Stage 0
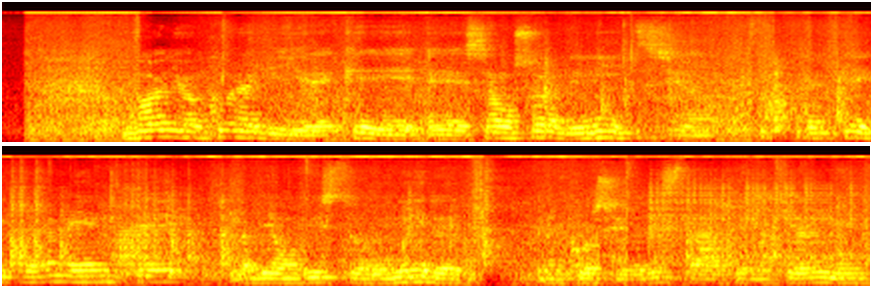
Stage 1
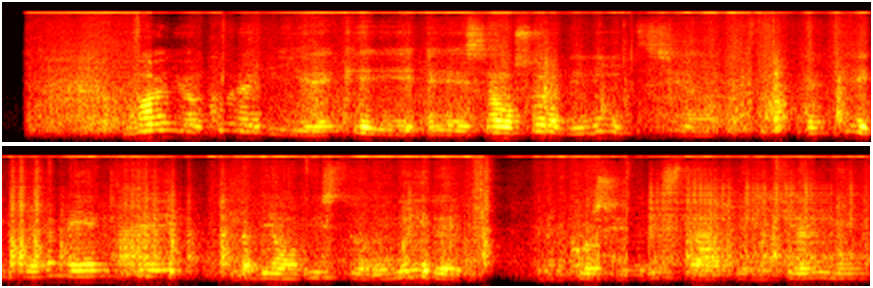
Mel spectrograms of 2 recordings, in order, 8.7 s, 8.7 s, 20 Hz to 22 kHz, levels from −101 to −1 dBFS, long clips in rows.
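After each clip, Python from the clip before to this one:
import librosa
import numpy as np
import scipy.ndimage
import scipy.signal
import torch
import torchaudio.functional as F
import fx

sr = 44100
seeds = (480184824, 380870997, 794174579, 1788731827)

y = scipy.signal.sosfilt(scipy.signal.butter(4, 420.0, 'highpass', fs=sr, output='sos'), x)
y = fx.peak_eq(y, sr, hz=810.0, db=3.5, octaves=0.85)
y = fx.upward_expand(y, sr, threshold_db=-42.0, expansion=2.5)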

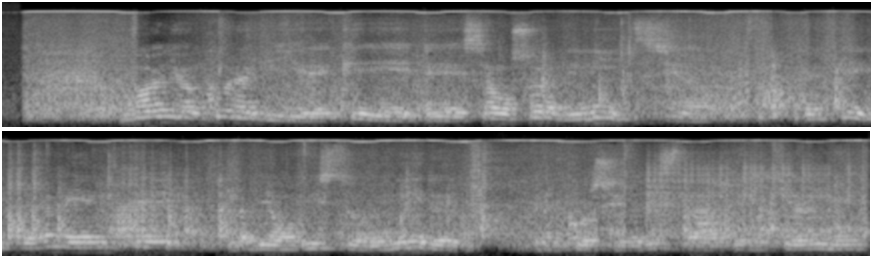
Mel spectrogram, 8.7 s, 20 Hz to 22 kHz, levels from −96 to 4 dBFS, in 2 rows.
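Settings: y = fx.low_shelf(x, sr, hz=230.0, db=6.0)
y = fx.wow_flutter(y, sr, seeds[0], rate_hz=2.1, depth_cents=28.0)
y = fx.env_flatten(y, sr, amount_pct=70)
y = y * librosa.db_to_amplitude(-2.0)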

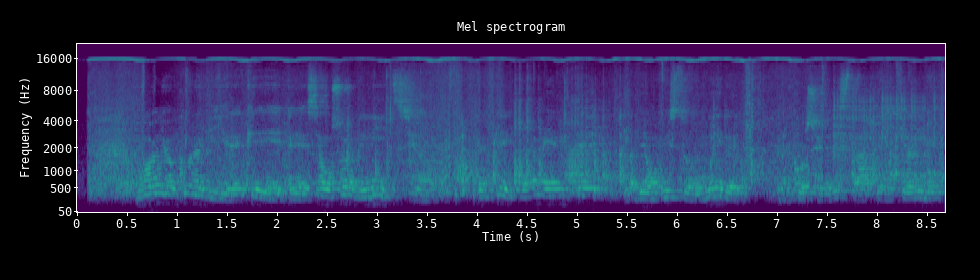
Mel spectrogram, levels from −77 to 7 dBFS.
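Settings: y = x + 10.0 ** (-11.0 / 20.0) * np.pad(x, (int(111 * sr / 1000.0), 0))[:len(x)]
y = y * librosa.db_to_amplitude(-9.0)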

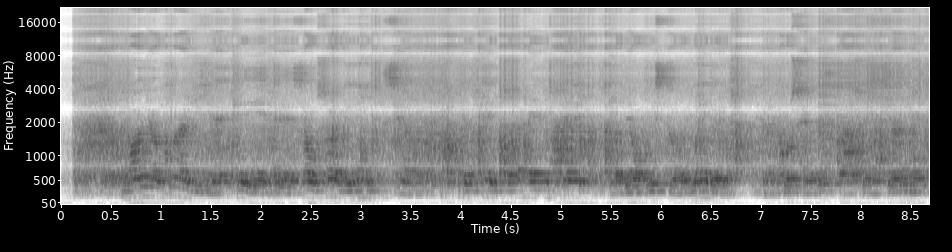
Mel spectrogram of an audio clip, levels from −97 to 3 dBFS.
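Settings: y = fx.fixed_phaser(x, sr, hz=530.0, stages=8)
y = fx.doubler(y, sr, ms=41.0, db=-4.0)
y = np.repeat(scipy.signal.resample_poly(y, 1, 4), 4)[:len(y)]
y = y * librosa.db_to_amplitude(2.5)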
